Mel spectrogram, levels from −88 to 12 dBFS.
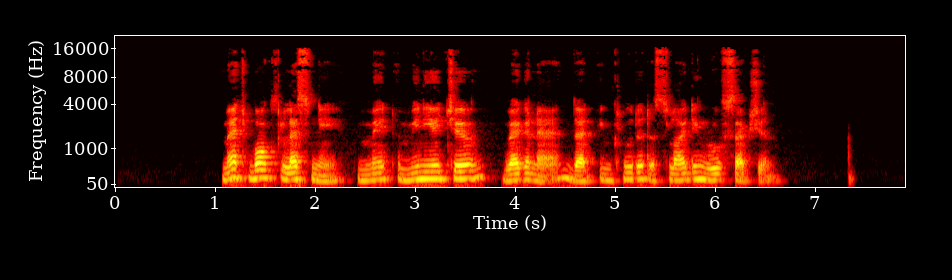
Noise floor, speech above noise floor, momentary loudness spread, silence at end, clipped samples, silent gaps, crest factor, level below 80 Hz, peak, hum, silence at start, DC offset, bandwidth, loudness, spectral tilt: -80 dBFS; 61 dB; 14 LU; 0.55 s; under 0.1%; none; 18 dB; -56 dBFS; -2 dBFS; none; 1.1 s; under 0.1%; 16.5 kHz; -20 LUFS; -6.5 dB/octave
